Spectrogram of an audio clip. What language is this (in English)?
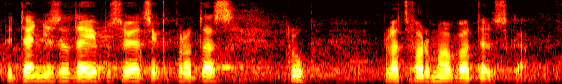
Polish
